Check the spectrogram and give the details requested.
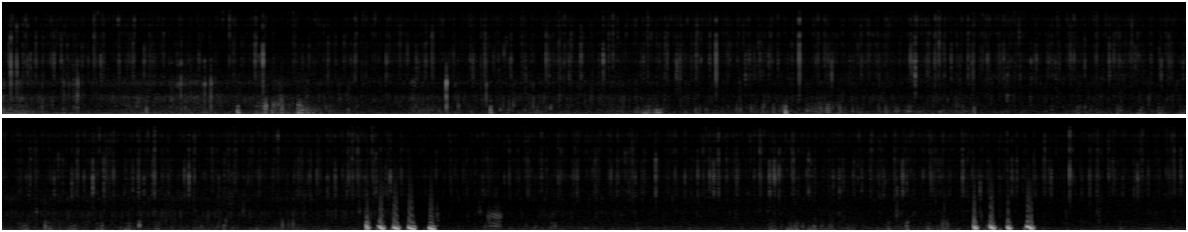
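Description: Underwater ambience heard through a camera housing on a freedive: a steady faint crackle of small clicks. Twice, about two-thirds of the way in and again near the end, there is a quick run of four or five low thumps.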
